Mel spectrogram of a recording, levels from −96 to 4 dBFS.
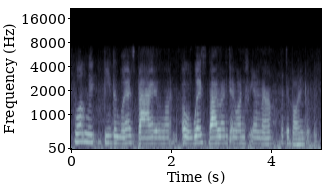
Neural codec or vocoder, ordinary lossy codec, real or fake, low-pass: codec, 16 kHz in and 24 kHz out, 0.6 kbps, FireRedTTS-2 codec; Opus, 24 kbps; fake; 7.2 kHz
